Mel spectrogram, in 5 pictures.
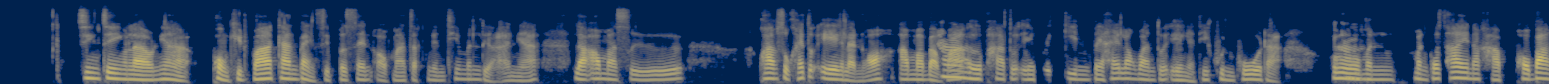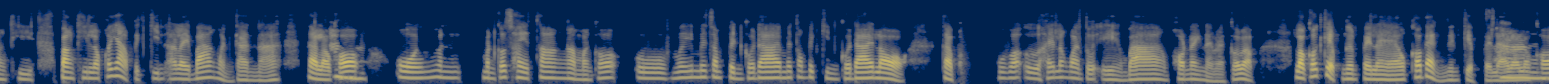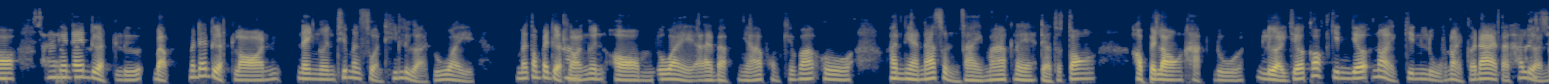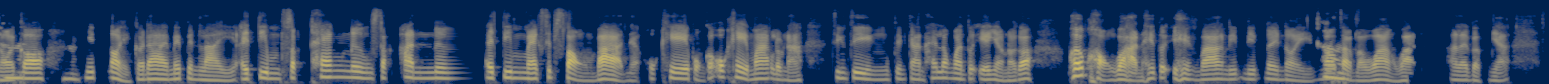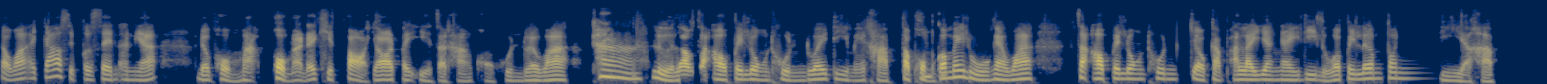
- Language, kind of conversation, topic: Thai, advice, จะทำอย่างไรให้สนุกกับวันนี้โดยไม่ละเลยการออมเงิน?
- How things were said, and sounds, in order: tapping; other background noise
